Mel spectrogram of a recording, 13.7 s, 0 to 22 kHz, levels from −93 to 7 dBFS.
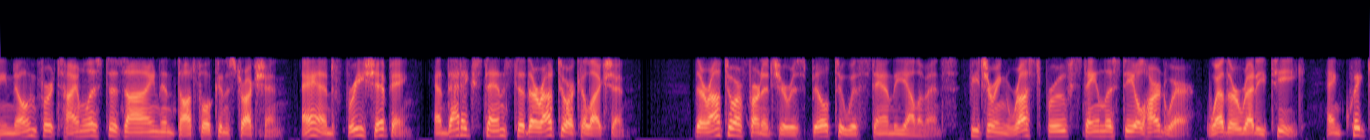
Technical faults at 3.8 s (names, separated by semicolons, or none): none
